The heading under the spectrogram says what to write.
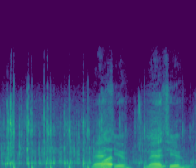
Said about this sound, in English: You're awfully close to the microphone, and we can hear you pouring your soda.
